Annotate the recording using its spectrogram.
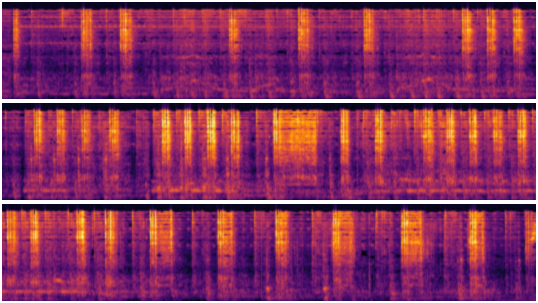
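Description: Pfaff creative icon embroidery machine stitching with its creative Ribbon Embroidery Attachment: a fast run of needle clicks over the steady hum of the motor, busiest about halfway through.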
